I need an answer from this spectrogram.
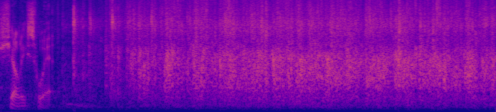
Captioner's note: audience Clapping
